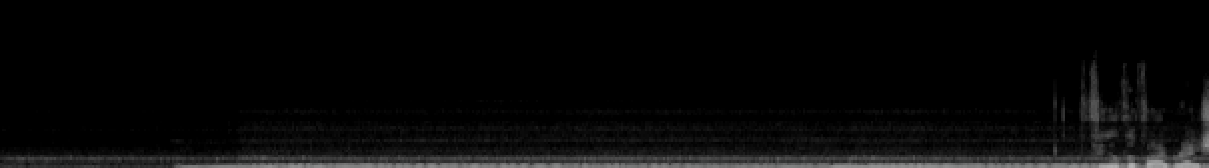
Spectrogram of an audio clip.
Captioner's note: soft humming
